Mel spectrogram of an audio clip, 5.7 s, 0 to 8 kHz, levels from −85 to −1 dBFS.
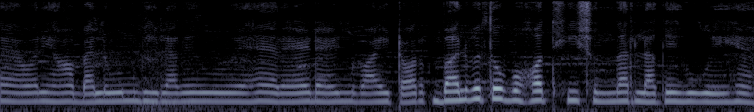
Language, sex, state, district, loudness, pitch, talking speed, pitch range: Hindi, female, Bihar, Purnia, -43 LUFS, 190 Hz, 200 wpm, 185-195 Hz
